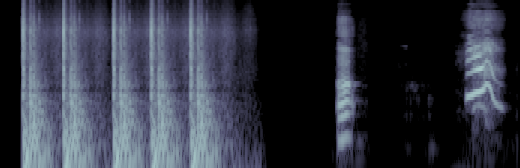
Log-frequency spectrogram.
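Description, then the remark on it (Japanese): Five heavy, booming thuds pound in a quick, steady rhythm on the roof of a car being driven, someone on the roof banging, each ringing briefly, followed by two short, startled exclamations from a voice. “しばらく走っているうちに、車を叩く音はなくなっていた。”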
